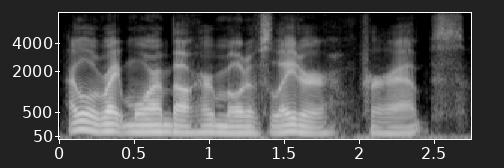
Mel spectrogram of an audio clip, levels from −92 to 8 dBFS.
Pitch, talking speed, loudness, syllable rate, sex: 110 Hz, 195 wpm, -17 LUFS, 6.0 syllables/s, male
